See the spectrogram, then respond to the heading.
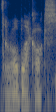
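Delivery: very soft, low, hushed half-whisper. In a role-play scene, answering back while others shout nearby, half-whispering. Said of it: "I'm just gonna like whisper back".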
